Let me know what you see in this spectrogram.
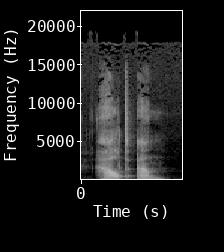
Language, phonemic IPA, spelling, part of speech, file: Dutch, /ˈhalt ˈan/, haalt aan, verb, Nl-haalt aan.ogg
- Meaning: inflection of aanhalen: 1. second/third-person singular present indicative 2. plural imperative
